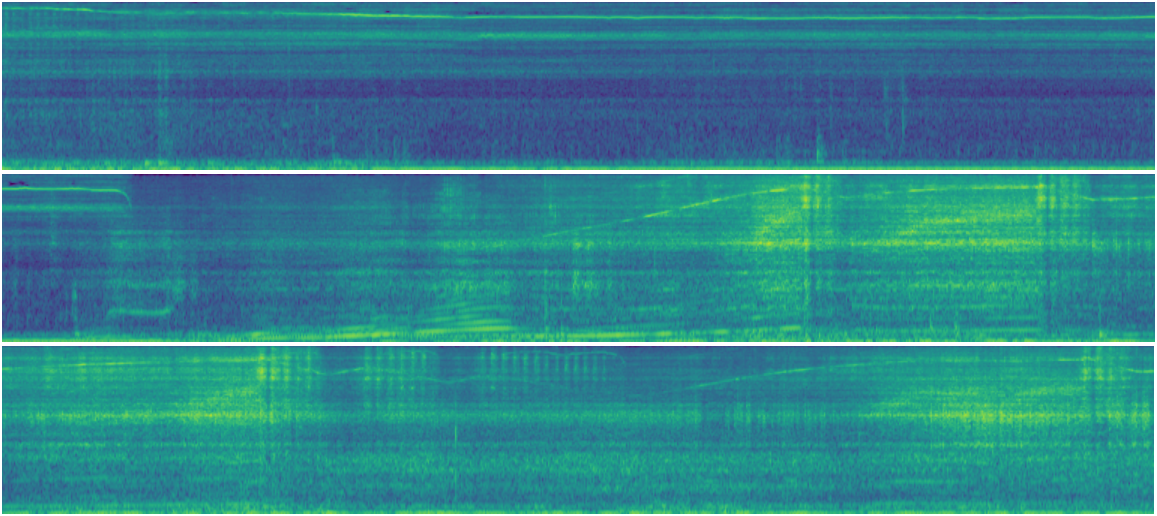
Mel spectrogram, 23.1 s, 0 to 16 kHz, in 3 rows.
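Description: Turbocharged Lexus IS200 engine running at steady revs, then from about nine seconds in revving hard, its pitch rising and falling in repeated sweeps with a high whine climbing above it.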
